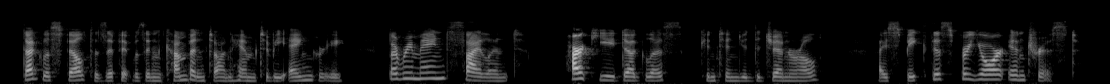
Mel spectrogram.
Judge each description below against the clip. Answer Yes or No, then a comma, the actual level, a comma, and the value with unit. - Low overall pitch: No, medium, 185 Hz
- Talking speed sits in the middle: Yes, average, 145 wpm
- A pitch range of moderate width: Yes, average, 5.0 semitones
